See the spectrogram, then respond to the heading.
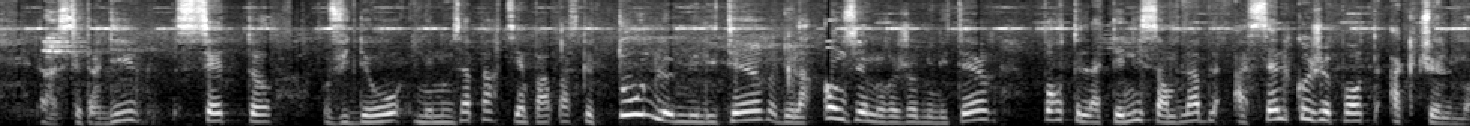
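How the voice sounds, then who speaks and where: A high-pitched man is recorded with a dry, close sound with no echo, though noticeable background noise is present. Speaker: army officer / military spokesman. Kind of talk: press statement. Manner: hesitant, many fillers.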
